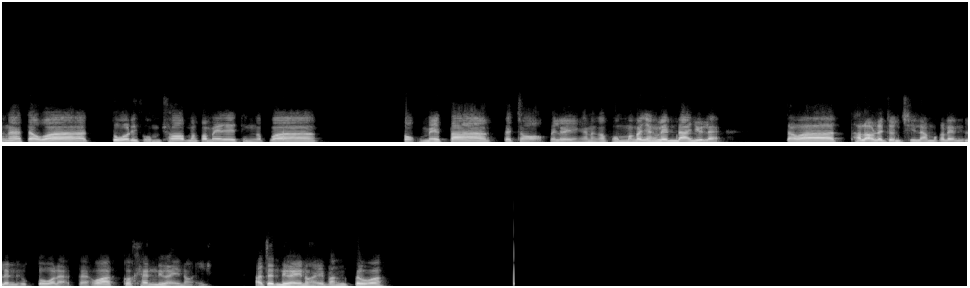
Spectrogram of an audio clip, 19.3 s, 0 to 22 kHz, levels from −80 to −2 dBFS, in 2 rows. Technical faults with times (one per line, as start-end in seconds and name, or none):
14.78-14.80 loud pop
